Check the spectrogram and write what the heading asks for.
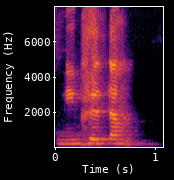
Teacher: Bhr is Mahaprana. And we should not chant it as nibhritam. There is no dvitvam there. It is just nibhritam.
